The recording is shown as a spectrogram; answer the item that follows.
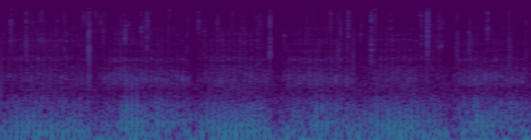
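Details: Brief stretch of rumbling cat purr, rhythmically pulsing with inhale and exhale and dipping briefly near the middle, mixed with sharp crackling from a fireplace.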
